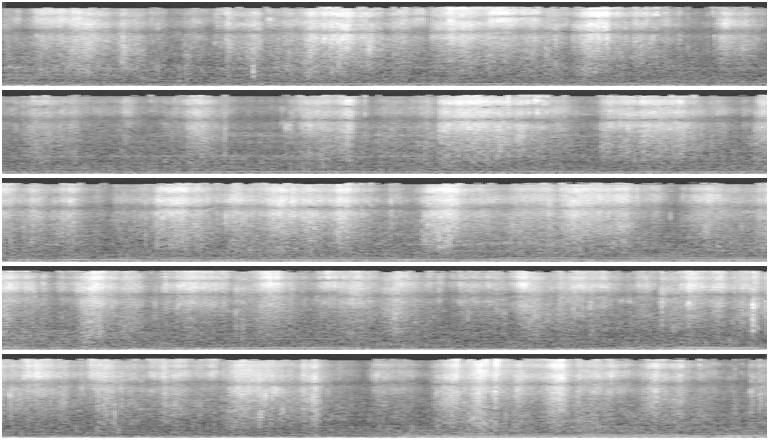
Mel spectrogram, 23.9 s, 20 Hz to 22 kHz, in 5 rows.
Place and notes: {"title": "Cuenca, Cuenca, España - Soundwalking Cuenca: 2015-11-19 Soundwalk along the banks of the Júcar River, Cuenca, Spain", "date": "2015-11-19 13:20:00", "description": "A soundwalk along the banks of the Júcar River, Cuenca, Spain.\nLuhd binaural microphones -> Sony PCM-D100.", "latitude": "40.08", "longitude": "-2.14", "altitude": "915", "timezone": "Europe/Madrid"}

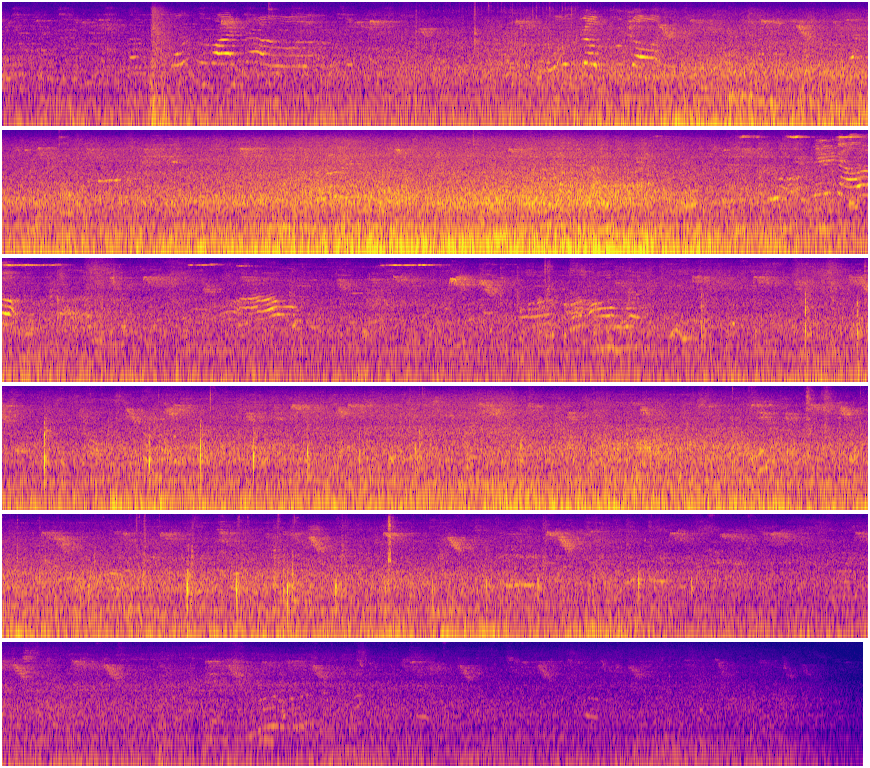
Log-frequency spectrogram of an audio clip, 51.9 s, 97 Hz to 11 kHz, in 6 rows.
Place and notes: {"title": "berlin: friedelstraße - the city, the country & me: street ambience", "date": "2010-06-03 19:01:00", "description": "street ambience, late afternoon\nthe city, the country & me: june 3, 2010", "latitude": "52.49", "longitude": "13.43", "altitude": "46", "timezone": "Europe/Berlin"}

